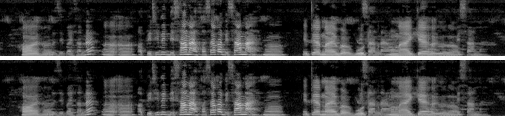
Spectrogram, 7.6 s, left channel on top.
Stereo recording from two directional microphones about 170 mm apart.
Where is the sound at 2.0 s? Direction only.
15° right (ahead or behind).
